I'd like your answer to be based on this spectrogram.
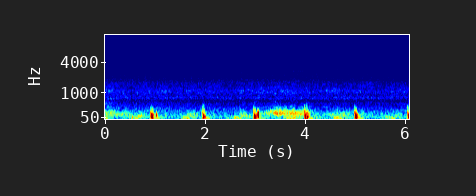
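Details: Own heartbeat of a 35-year-old man recorded at the mitral (bicuspid) valve area on waking in the morning: steady heartbeat at about 60 beats a minute with soft background rustle; normal heart sounds.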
